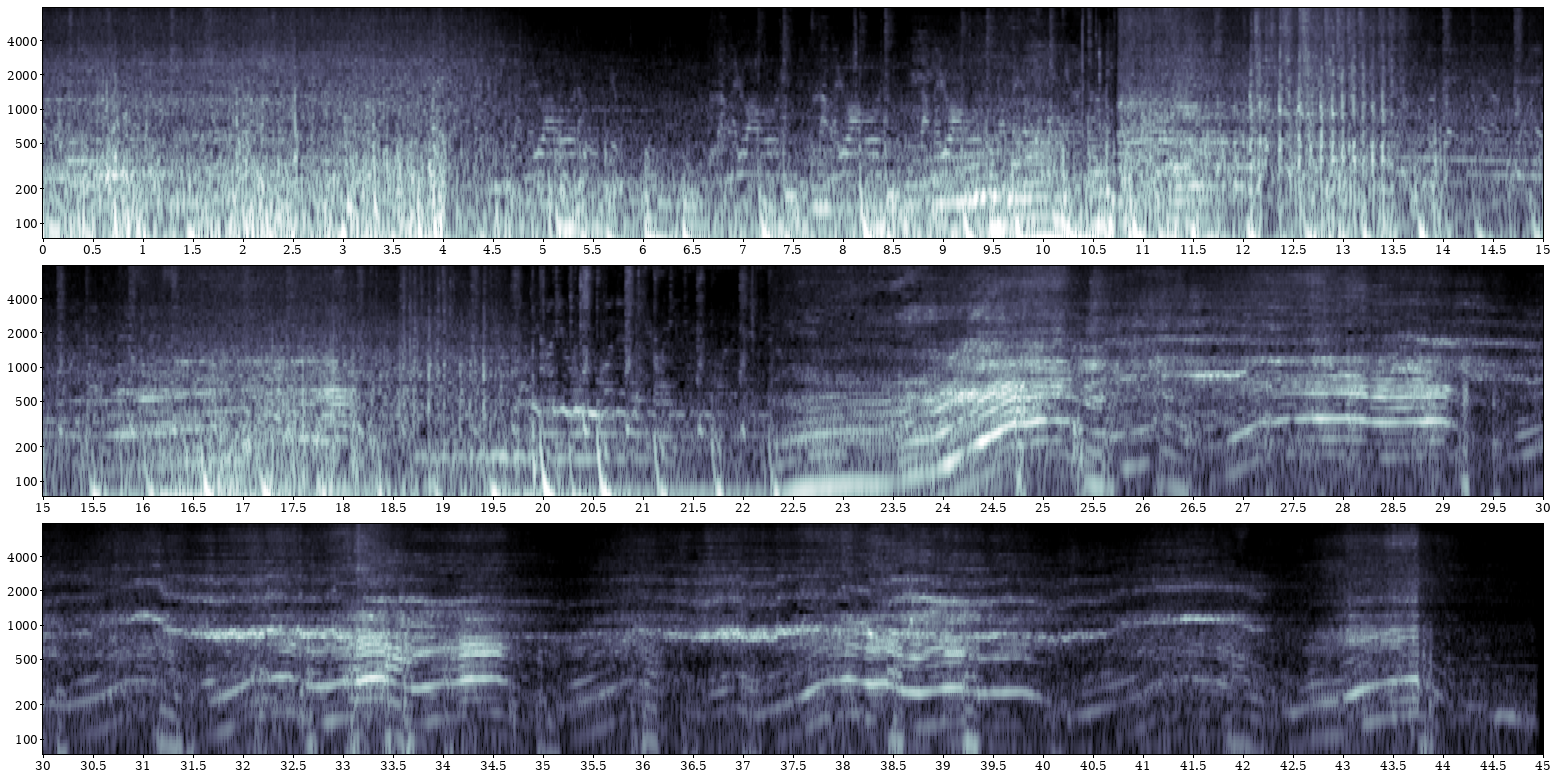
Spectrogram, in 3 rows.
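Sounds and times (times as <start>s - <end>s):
car engine revving: 0.0s - 45.0s
tyres squealing: 23.5s - 42.3s.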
